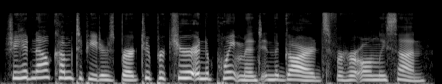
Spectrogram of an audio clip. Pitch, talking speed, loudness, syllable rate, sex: 225 Hz, 230 wpm, -17 LUFS, 5.7 syllables/s, female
